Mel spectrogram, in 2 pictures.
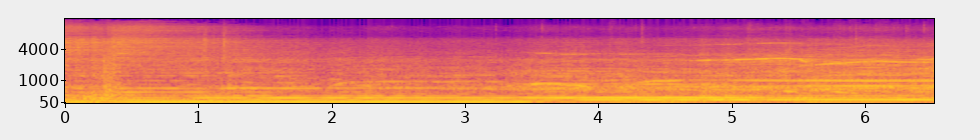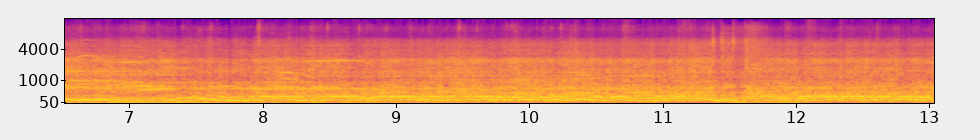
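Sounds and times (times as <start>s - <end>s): electric guitars and bass ringing: 0.0s - 13.0s.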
